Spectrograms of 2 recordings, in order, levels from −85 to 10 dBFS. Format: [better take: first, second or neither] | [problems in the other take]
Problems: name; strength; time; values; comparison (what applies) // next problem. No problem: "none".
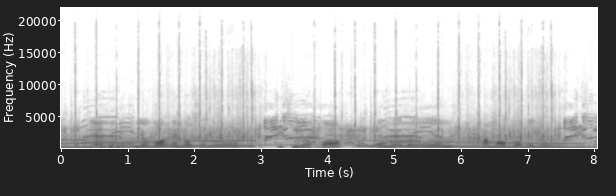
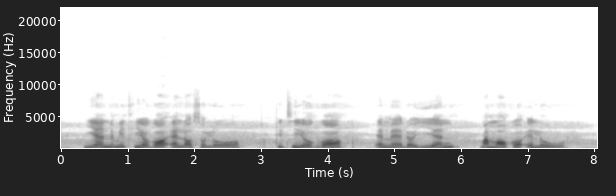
second | background sound (Cheering / Clapping + Wind instrument, woodwind instrument); 1 dB above the speech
